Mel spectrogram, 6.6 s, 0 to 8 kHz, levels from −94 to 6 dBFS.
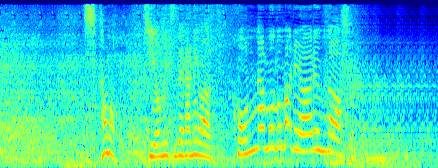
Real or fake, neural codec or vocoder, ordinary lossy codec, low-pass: fake; codec, 16 kHz, 1.1 kbps, Voila-Tokenizer; none; none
